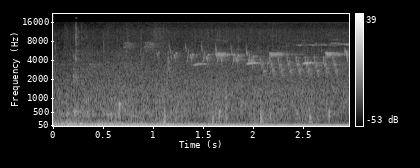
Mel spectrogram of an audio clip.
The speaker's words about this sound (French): Juché sur son fidèle cheval bucéphale, il dégaine soudain son épée, galope le long de la première ligne de son armée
